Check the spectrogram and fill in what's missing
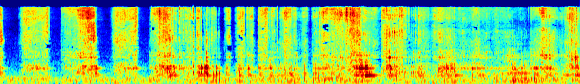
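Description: Fingernails scratch and scrape across the large, solid, rough surface of a cement terrazzo stone bench with embedded stone chips. The result is a continuous gritty, broadband rasping with repeated strokes that swell and fade, briefly broken by short quiet gaps.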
